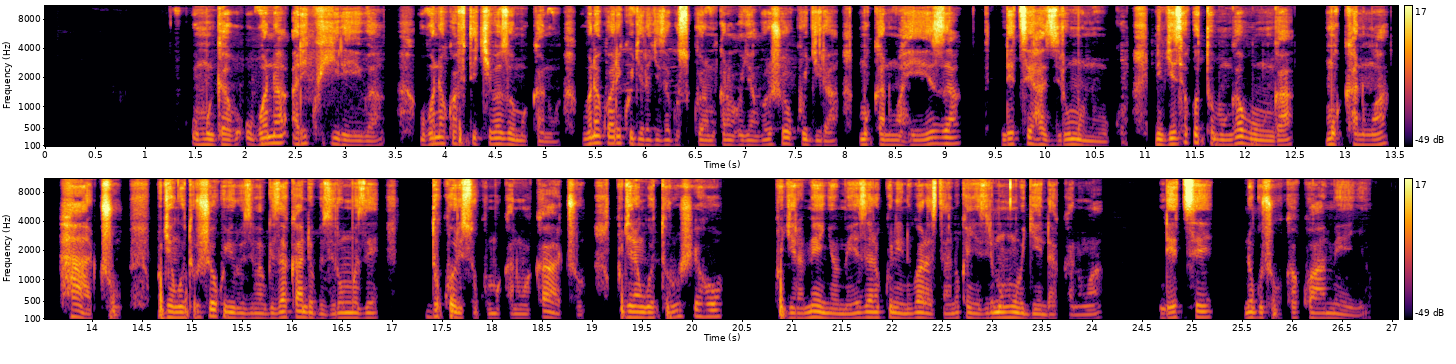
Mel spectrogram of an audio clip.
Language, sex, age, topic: Kinyarwanda, male, 18-24, health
